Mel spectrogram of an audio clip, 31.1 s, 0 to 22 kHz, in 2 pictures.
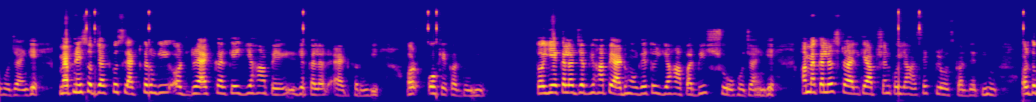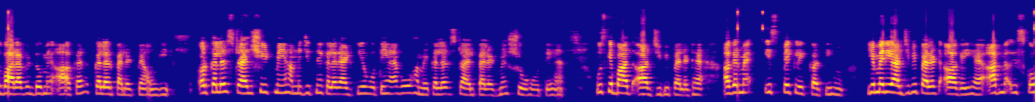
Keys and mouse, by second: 0.8 Delete, 1.4-6.4 drag, 13.6-26.7 drag, 26.7-28.4 drag.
